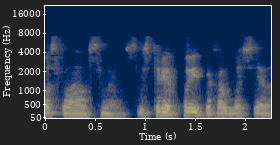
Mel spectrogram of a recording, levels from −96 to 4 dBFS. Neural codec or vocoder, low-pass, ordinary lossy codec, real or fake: none; 7.2 kHz; MP3, 48 kbps; real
